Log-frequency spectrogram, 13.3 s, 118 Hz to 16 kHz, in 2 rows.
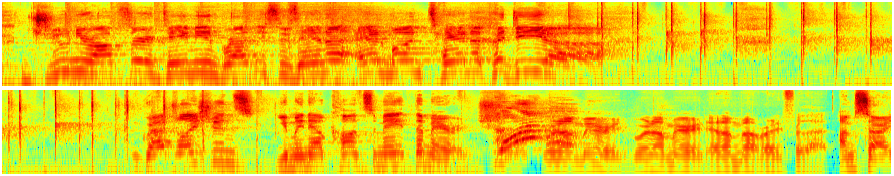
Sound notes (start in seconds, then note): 4.0 everyone applauding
